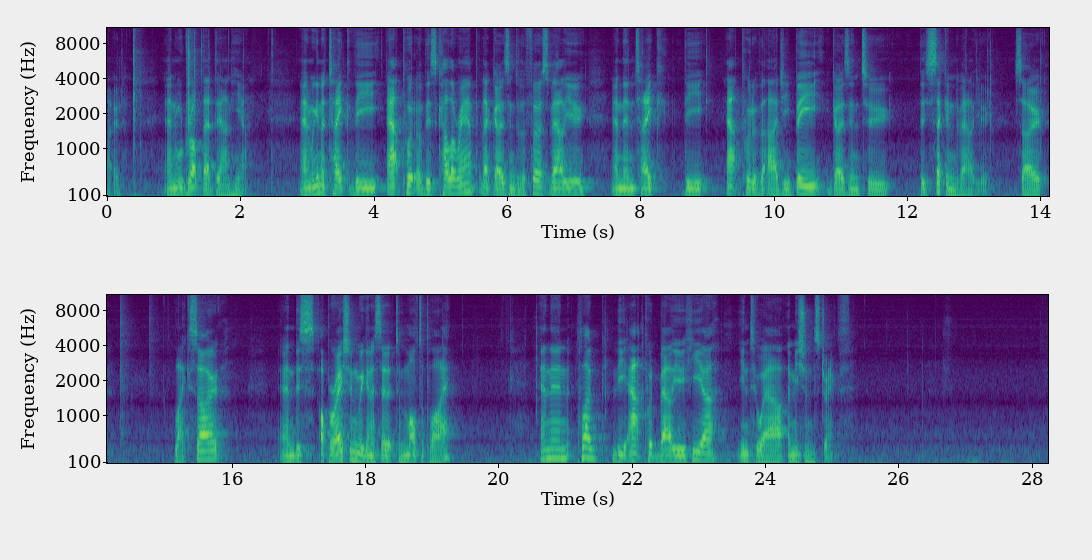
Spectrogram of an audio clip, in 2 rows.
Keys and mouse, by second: 4.2 click, 8.6 click, 13.4 ctrl+middle click, 14.5 middle click, 15.7 middle click, 15.9 ctrl+middle click, 16.8 click, 19.5 click, 20.2 middle click, 20.6 ctrl+middle click, 22.3 middle click, 22.6 middle click, 23.4 click, 24.5 click, 26.6 click.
